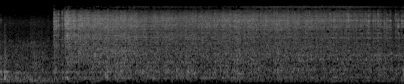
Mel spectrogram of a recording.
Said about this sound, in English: At a coin mint in Berlin, a machine spits shiny new euro dollars into a sorter.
